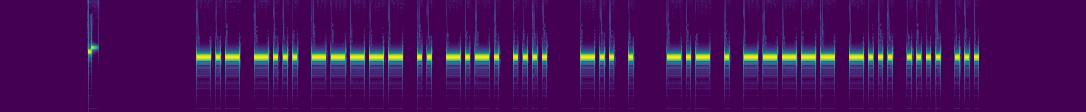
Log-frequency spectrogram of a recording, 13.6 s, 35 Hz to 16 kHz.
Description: Morse code, heard as a keyed tone, about 20 wpm, 700 Hz. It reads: KB0ICH DE KE0BHS
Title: USA Callsign DE Callsign - 6 Characters - 20wpm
